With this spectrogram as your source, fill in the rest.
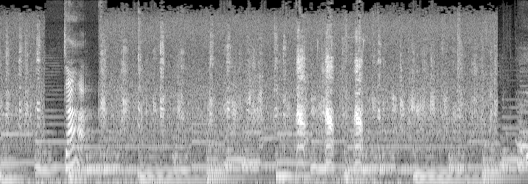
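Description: Cartoon duck quacking several times over a steady musical background, the calls fairly loud and near in a children's farm-animal animation.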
